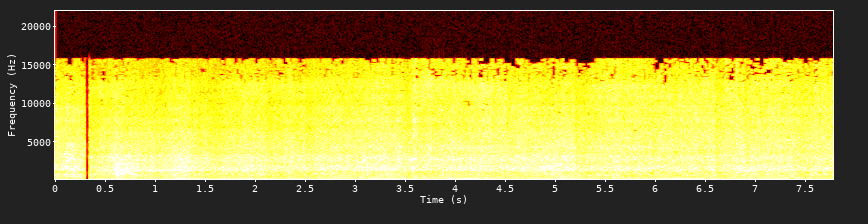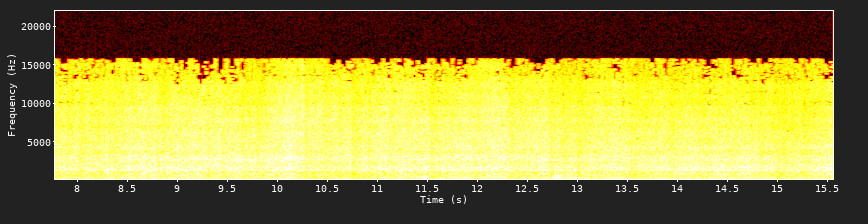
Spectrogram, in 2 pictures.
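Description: Steady city street traffic noise: a loud low rumble of passing vehicles with an even hiss over it, cutting in sharply just after the start.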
